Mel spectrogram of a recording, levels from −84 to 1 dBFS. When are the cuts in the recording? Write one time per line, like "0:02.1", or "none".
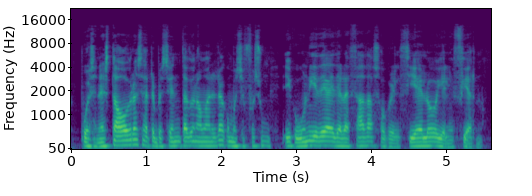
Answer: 0:02.6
